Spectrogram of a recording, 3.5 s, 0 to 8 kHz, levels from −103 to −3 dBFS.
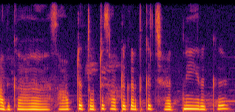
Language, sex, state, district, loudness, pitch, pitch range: Tamil, female, Tamil Nadu, Nilgiris, -17 LUFS, 220 Hz, 210-235 Hz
